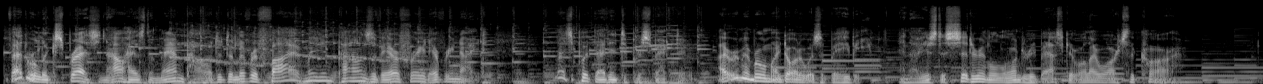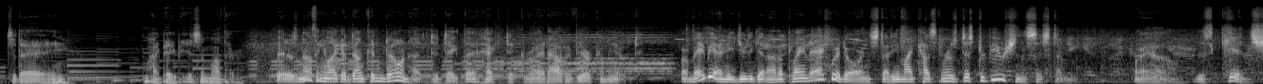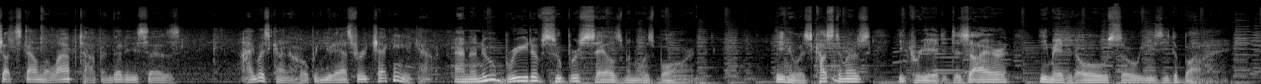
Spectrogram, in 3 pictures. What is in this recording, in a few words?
Commercial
